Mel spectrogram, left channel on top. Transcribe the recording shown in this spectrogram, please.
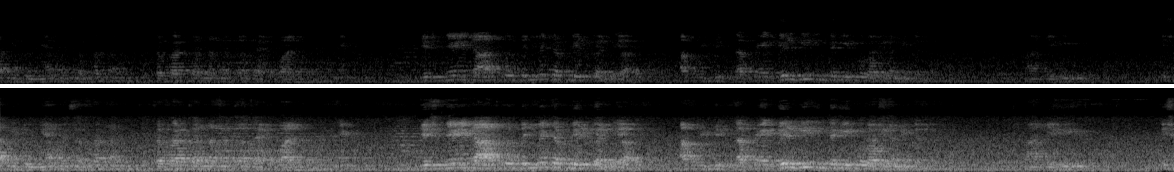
کی دنیا میں سفر کرنا چاہتا تھا اقبال، جس نے رات کو دن میں تبدیل کر دیا، اپنے دل کی زندگی کو روشن نہیں کر سکتا۔ ہاں یہی اس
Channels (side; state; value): left; quieter; 21.2 dB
